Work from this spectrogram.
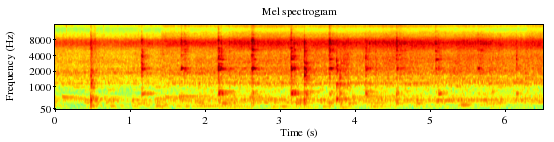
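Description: Chopped tomato sautéed and stirred in a hot pan for masala rice: a steady bright sizzle runs throughout, punctuated by repeated sharp spatula scrapes and clinks at an irregular rhythm, close and fairly loud, with no talking.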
